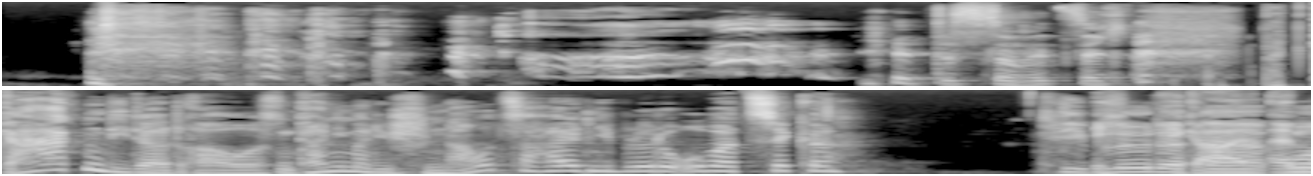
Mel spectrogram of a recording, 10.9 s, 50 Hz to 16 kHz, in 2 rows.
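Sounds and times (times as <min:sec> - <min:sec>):
person coughing in the stairwell: 0:00.4 - 0:03.9
laughter: 0:00.4 - 0:04.8
drawn-out wavering vocal groan: 0:02.1 - 0:03.0
speech: 0:03.7 - 0:09.0, 0:09.8 - 0:10.8.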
